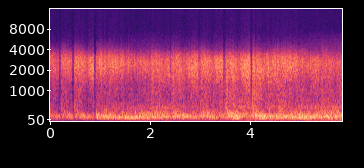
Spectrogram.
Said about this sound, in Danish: Et kæmpe projektil på næsten en ton rammer Van der Tann, som ligger langt bagude. Hvilken får skibet til at vibrere som en kæmpe stemmegaffel.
